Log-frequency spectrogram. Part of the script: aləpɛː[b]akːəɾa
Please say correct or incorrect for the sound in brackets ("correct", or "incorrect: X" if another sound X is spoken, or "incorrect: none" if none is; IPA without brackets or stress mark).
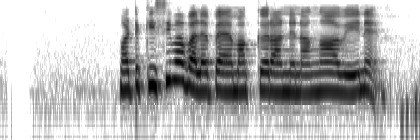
incorrect: m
